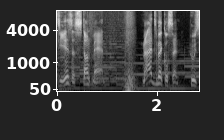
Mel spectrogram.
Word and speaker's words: Mads Mikkelsen: an actor as he is a stunt man mads mikkelsen whose name is apparently pronounced mads me kelson is an interesting actor who comes from a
